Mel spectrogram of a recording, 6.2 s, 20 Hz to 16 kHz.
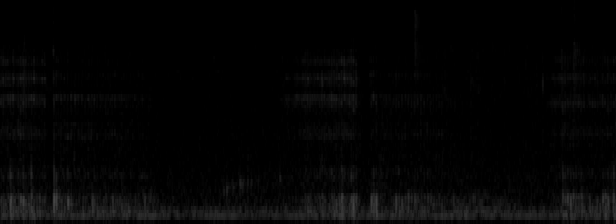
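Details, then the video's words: A 5-month-old pit bull puppy asleep indoors, snoring: soft, low rasping breaths in short bursts about every two to three seconds, with a faint steady hum behind. "pitbull snoring"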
